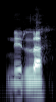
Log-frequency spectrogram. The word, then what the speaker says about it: Nille: So I guess the correct way would be Nille, but yeah, most people say Nille, so you can use both.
